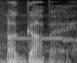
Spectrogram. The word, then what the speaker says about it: agape: The first word is agape, pronounced agape.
